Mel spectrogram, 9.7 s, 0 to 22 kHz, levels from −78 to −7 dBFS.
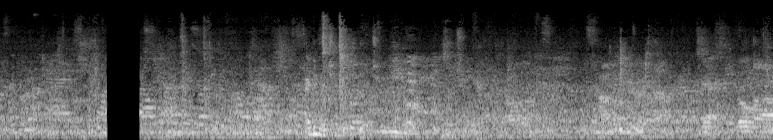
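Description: At 1.34 s the sound cuts off abruptly and returns at 1.75 s. This is an audio dropout to silence. The gap lasts about 0.41 s and is silent, with no room tone. The input was likely lost while recording continued. Whatever played then is gone.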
